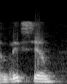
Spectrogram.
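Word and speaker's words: NXIVM: Nhưng mà khi đọc thì cái cách đọc của người Mỹ họ đọc là Nixium.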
